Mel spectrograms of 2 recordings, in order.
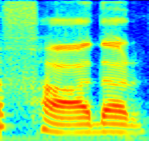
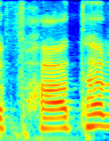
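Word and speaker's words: father: एच ई आर है तो इसे हम लोग पढ़ते हैं फादर ठीक है फाथर नहीं पढ़ना है यहां पर टी एच का जो उच्चारण है द होता है ठीक है और आईएस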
